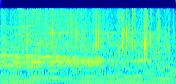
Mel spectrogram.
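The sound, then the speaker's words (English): A church audience claps their hands together in a dense, steady wash of applause, many hands overlapping without a clear rhythm, over a constant low hum in the room. “louder hand clap.”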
